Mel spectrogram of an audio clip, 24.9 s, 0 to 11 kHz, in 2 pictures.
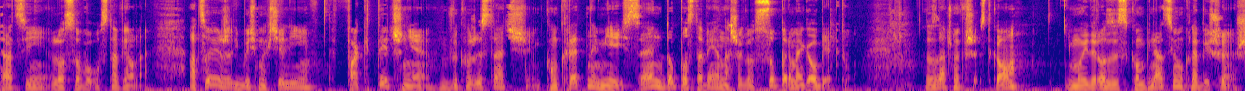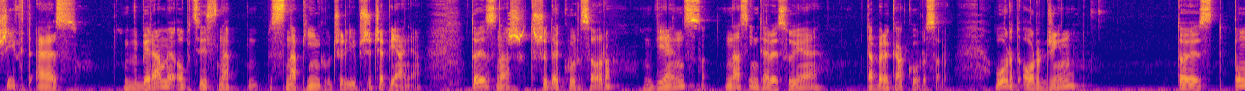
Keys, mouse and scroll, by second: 0.3 right click, 0.9 right click, 0.9 middle click, 8.3 a, 9.0 a, 9.4 x, 12.5 shift+s, 19.0 shift+s.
